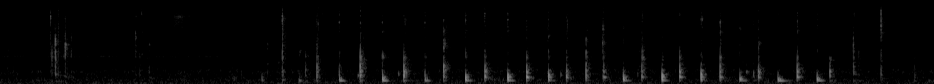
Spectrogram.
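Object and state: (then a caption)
Full plastic water bottle. Fingernails tap on a clear, ribbed PET water bottle with a blue cap, full of water. A few scattered taps come in the first two seconds, then a steady, quick run of sharp, bright clicks follows, each with a short, hollow mid-range thump underneath. The taps stay quiet and die away almost at once.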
